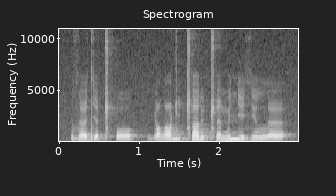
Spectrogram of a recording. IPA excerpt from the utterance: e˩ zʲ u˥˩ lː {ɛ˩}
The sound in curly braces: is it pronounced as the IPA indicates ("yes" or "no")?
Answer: no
